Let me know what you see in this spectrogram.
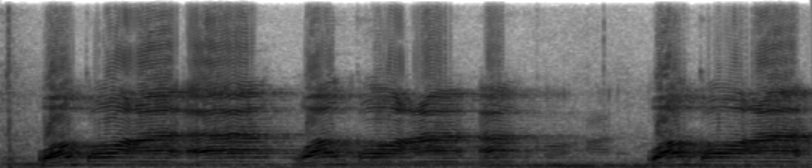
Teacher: ain itu di tengah tenggorokan, nggak masuk ke hidung ya.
